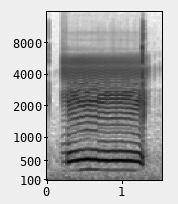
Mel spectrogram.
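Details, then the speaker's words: TidRadio TD-H8 handheld radio transmitting on some frequencies: a steady buzzy tone holds about a second while keyed, then cuts off; unwanted whine in transmit audio. "hi everybody it's Chuck here kk6 usy got a quick one for you guys any of you guys bought this uh TD it's a tid radio TD h8 and it makes this annoying noise"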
